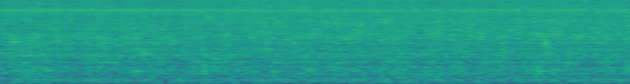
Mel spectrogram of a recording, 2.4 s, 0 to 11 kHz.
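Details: Old GE Monitor Top CK-2-C16 refrigerator, compressor drawing 262 watts: steady soft hiss and watery gurgle, no knocks; refrigerant boiling in the evaporator, mist and fog coming off it in humid air; normal.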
